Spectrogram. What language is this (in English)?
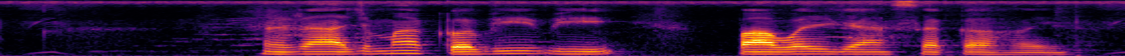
Magahi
